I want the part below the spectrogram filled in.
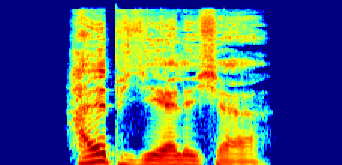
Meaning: inflection of halbjährlich: 1. strong/mixed nominative masculine singular 2. strong genitive/dative feminine singular 3. strong genitive plural
- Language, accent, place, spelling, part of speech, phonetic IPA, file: German, Germany, Berlin, halbjährlicher, adjective, [ˈhalpˌjɛːɐ̯lɪçɐ], De-halbjährlicher.ogg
